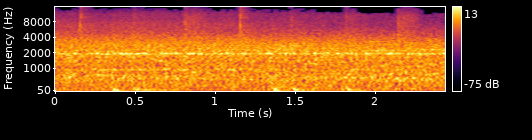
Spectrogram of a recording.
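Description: Steady rushing hiss of the Magic Fountain of Montjuïc's water jets, with faint music underneath.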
